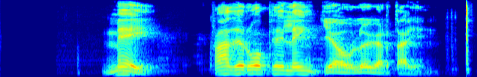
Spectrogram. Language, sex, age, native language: Icelandic, male, 70-79, Icelandic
